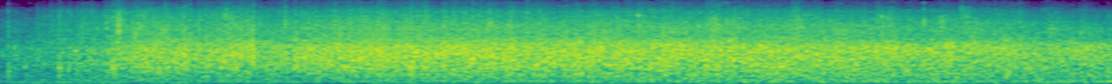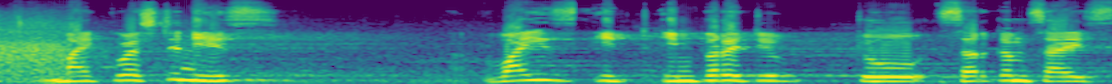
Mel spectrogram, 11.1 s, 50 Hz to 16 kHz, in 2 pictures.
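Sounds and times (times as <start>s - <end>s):
large crowd applauding: 0.0s - 5.9s
speech: 5.9s - 7.0s, 8.0s - 11.1s.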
